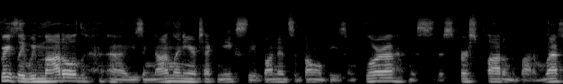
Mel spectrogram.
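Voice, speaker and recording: This man speaks very fast in an American accent, with lively intonation. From eastern United States. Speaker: bumblebee researcher. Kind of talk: conference poster presentation.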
